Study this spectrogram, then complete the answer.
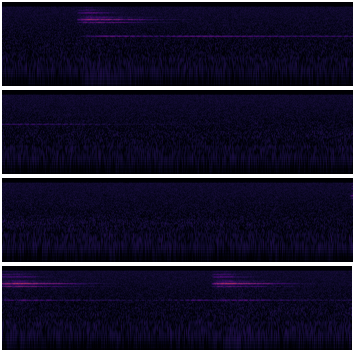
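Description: A small handbell rings brightly several times, each ring lingering and fading.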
